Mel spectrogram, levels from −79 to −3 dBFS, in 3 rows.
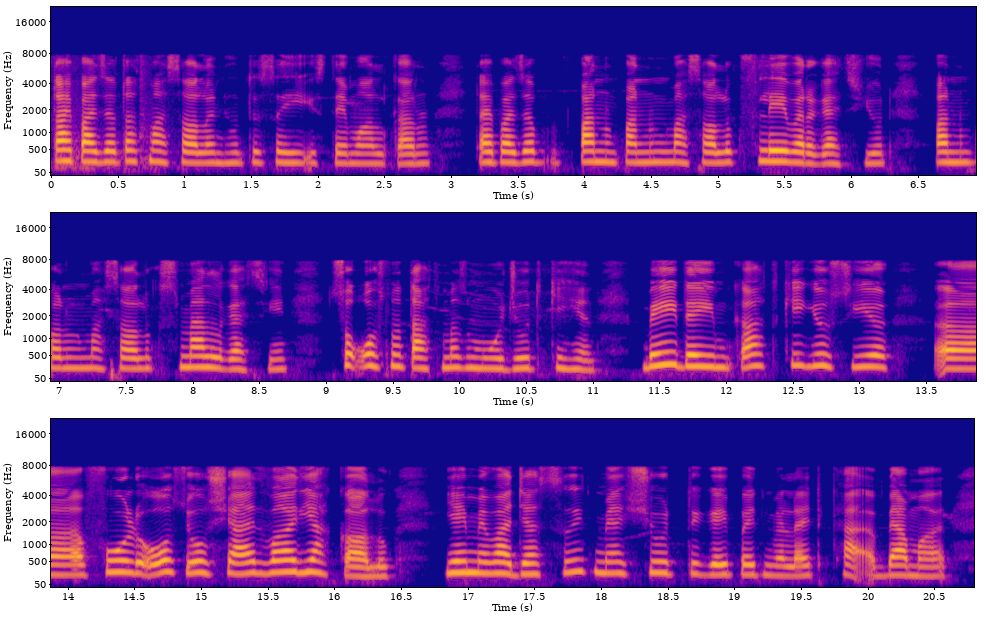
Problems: background sounds at intervals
